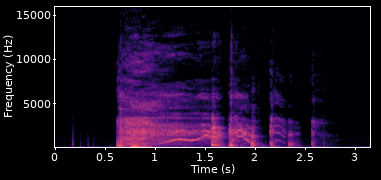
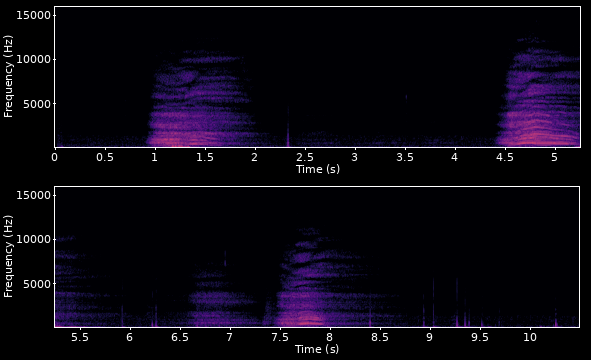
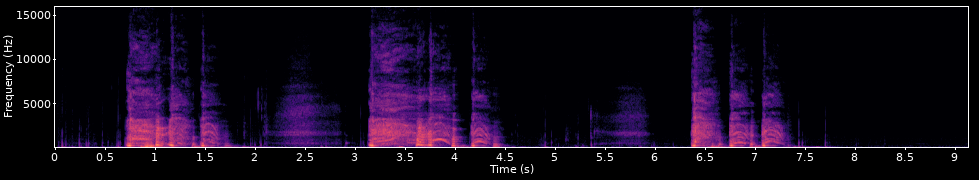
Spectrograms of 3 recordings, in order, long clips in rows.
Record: {
  "cough_length": "3.2 s",
  "cough_amplitude": 8575,
  "cough_signal_mean_std_ratio": 0.52,
  "exhalation_length": "10.5 s",
  "exhalation_amplitude": 1745,
  "exhalation_signal_mean_std_ratio": 0.4,
  "three_cough_length": "9.1 s",
  "three_cough_amplitude": 11844,
  "three_cough_signal_mean_std_ratio": 0.4,
  "survey_phase": "beta (2021-08-13 to 2022-03-07)",
  "age": "45-64",
  "gender": "Male",
  "wearing_mask": "No",
  "symptom_cough_any": true,
  "symptom_runny_or_blocked_nose": true,
  "symptom_sore_throat": true,
  "symptom_fatigue": true,
  "symptom_fever_high_temperature": true,
  "symptom_headache": true,
  "symptom_change_to_sense_of_smell_or_taste": true,
  "symptom_onset": "3 days",
  "smoker_status": "Never smoked",
  "respiratory_condition_asthma": false,
  "respiratory_condition_other": false,
  "recruitment_source": "Test and Trace",
  "submission_delay": "2 days",
  "covid_test_result": "Positive",
  "covid_test_method": "ePCR"
}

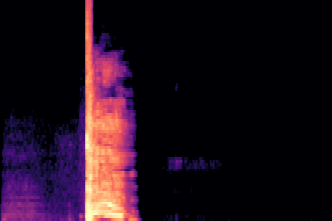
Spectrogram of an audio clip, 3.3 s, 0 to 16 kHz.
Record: {
  "cough_length": "3.3 s",
  "cough_amplitude": 32768,
  "cough_signal_mean_std_ratio": 0.24,
  "survey_phase": "beta (2021-08-13 to 2022-03-07)",
  "age": "45-64",
  "gender": "Male",
  "wearing_mask": "No",
  "symptom_cough_any": true,
  "symptom_new_continuous_cough": true,
  "symptom_sore_throat": true,
  "symptom_fatigue": true,
  "symptom_other": true,
  "smoker_status": "Never smoked",
  "respiratory_condition_asthma": false,
  "respiratory_condition_other": false,
  "recruitment_source": "Test and Trace",
  "submission_delay": "1 day",
  "covid_test_result": "Positive",
  "covid_test_method": "LFT"
}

